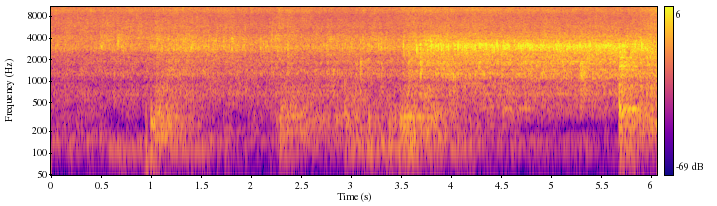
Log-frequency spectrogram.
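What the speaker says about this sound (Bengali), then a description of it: "পাঁচফোড়নটা একটু লাল লাল হয়ে গেলে দিয়ে দেব আমের টুকরোটা" Mango pieces fry with panch phoron spices, producing a loud, close, steady sizzle that grows brighter partway through, with occasional soft stirring bumps.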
